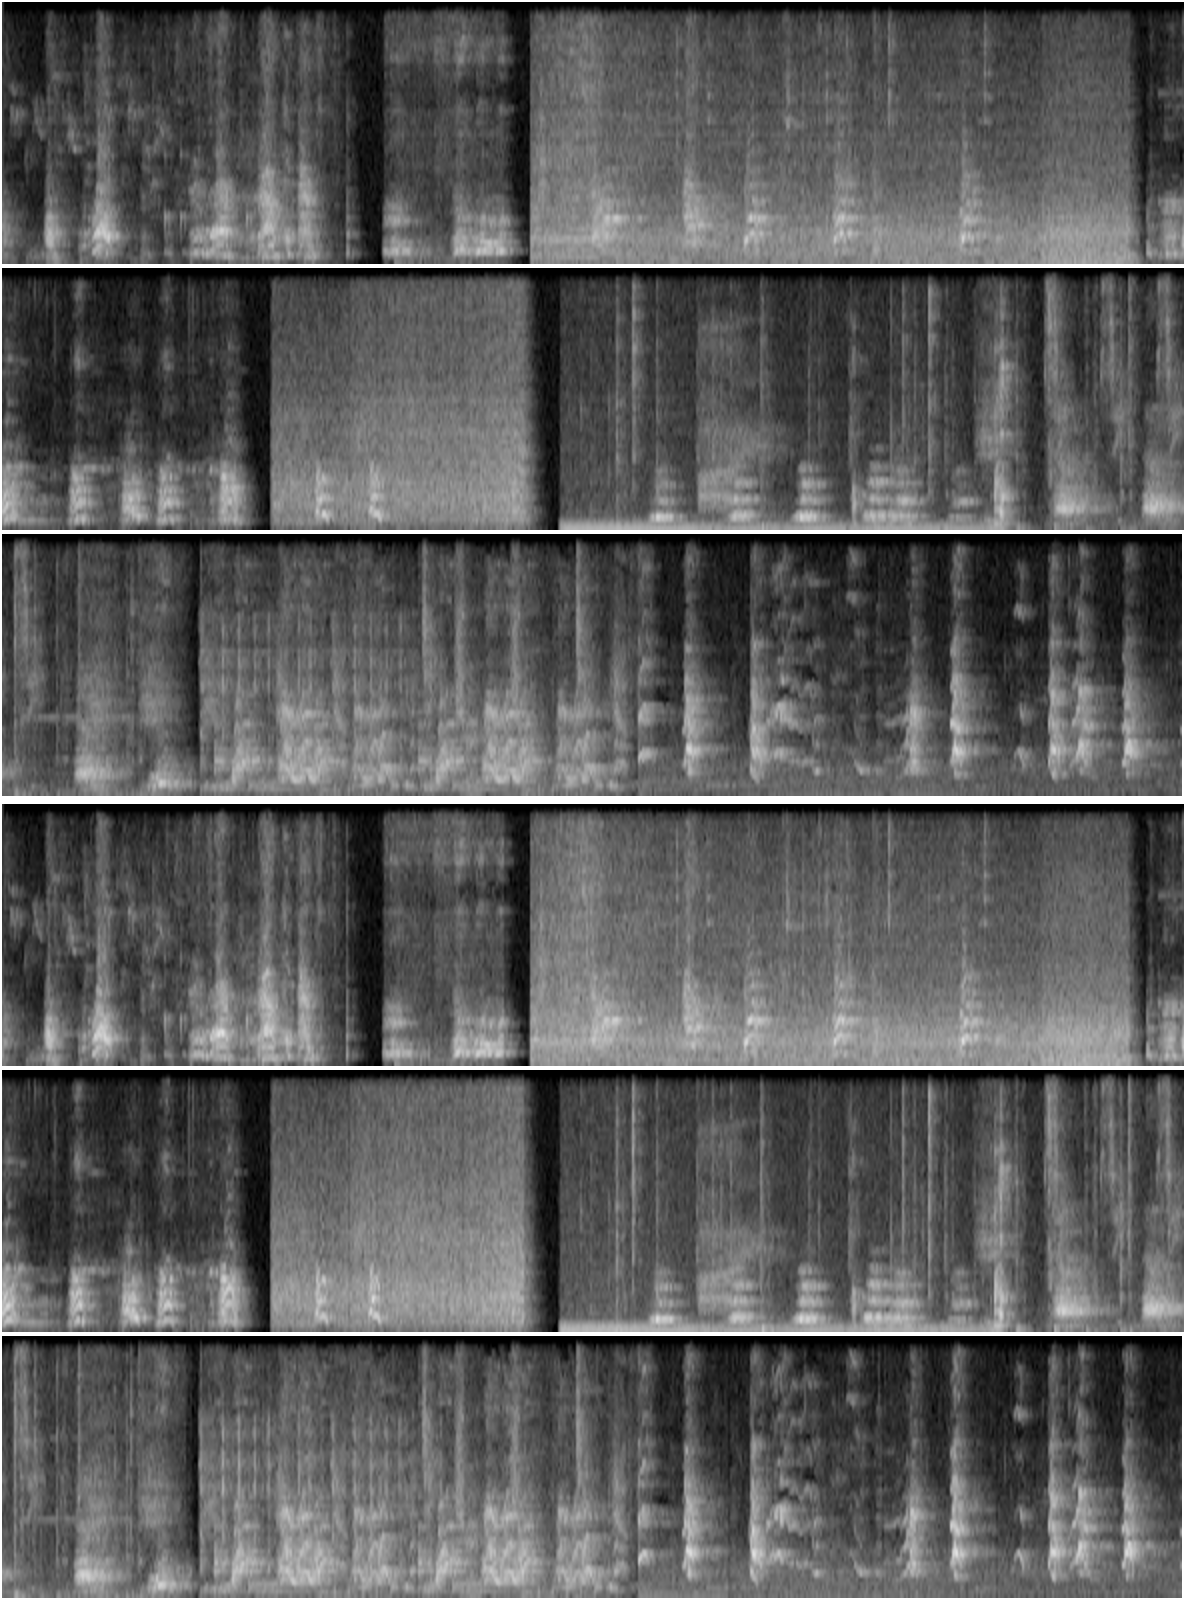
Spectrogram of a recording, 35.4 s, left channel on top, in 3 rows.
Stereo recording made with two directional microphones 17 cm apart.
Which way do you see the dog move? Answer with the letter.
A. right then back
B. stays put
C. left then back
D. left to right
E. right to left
B.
